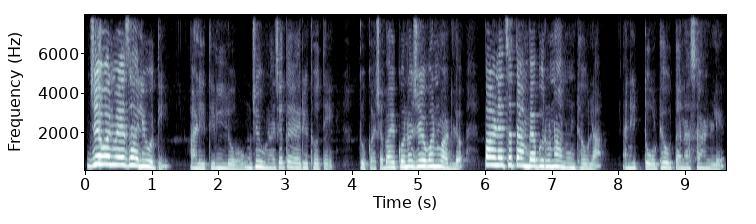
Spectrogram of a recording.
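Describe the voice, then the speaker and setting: A woman with a high, clear voice reads a classic short story aloud. Her delivery is expressive and dramatic, a storyteller's reading. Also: moderate pace.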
